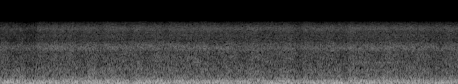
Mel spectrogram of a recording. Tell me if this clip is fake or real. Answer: real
